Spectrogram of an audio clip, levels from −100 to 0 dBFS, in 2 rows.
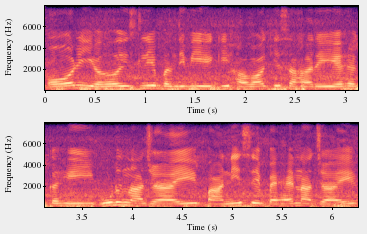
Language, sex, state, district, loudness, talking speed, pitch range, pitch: Hindi, female, Rajasthan, Bikaner, -12 LUFS, 190 wpm, 195-220 Hz, 205 Hz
